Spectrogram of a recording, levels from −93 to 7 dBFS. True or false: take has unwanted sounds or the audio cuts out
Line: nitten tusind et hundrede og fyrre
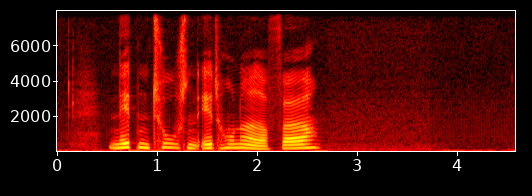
false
